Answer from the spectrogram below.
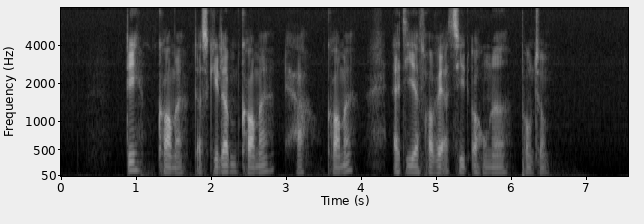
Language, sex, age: Danish, male, 25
